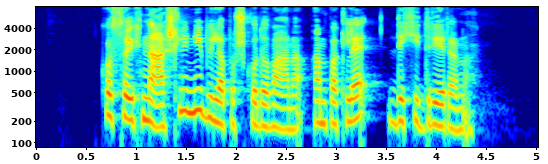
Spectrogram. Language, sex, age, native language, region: Slovenian, female, 60+, Slovenian, Central Slovenia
